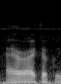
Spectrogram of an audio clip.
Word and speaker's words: hierarchical: It's got too many syllables. Hierarchical. Hierarchical, you got it.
